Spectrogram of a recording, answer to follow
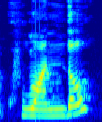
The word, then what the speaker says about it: cuando: and that includes consonants so hard c before the vowels a o and u consonants and a and um accepting h so cuando cuando cuales crema clima there's our hard c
